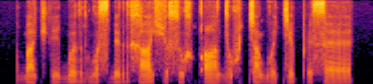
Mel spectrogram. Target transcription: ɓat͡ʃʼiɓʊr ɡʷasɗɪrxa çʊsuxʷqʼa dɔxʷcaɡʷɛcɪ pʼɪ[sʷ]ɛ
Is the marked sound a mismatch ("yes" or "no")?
yes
